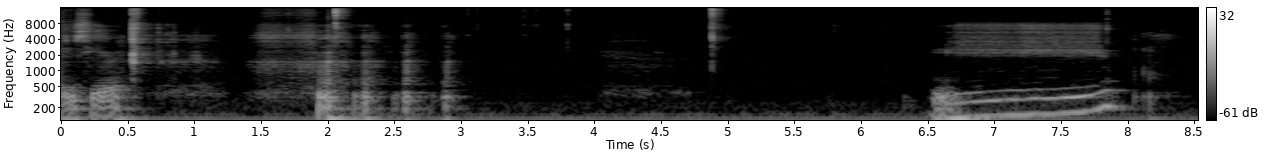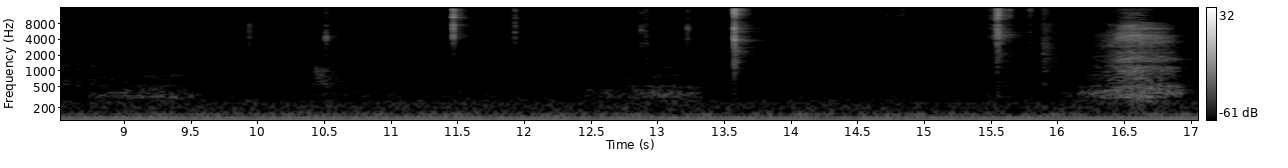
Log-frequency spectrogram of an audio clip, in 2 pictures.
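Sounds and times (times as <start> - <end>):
steady low hum: 0.0 - 17.0
small metal clicks: 15.4 - 16.0.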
